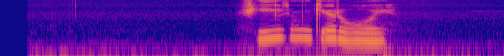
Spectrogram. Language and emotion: Russian, sad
